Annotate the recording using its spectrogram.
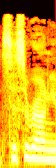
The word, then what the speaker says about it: cicerone: Your search and trial to become, I'm going to pronounce this wrong, Cicerone? – Cicerone, you've got it.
